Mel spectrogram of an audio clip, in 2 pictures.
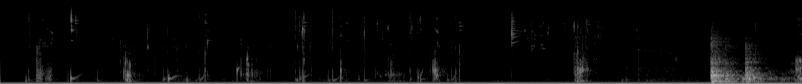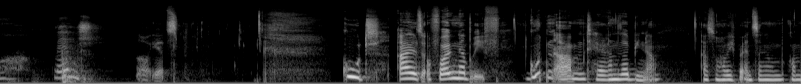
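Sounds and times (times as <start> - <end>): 
person drinking close to a microphone: 0.0 - 6.7, 9.8 - 10.8
sharp knock: 7.1 - 7.8
speech: 9.6 - 10.0, 11.5 - 16.0.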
